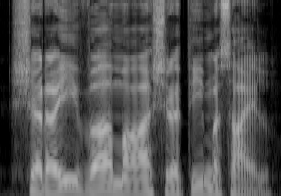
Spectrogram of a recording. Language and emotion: Urdu, neutral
